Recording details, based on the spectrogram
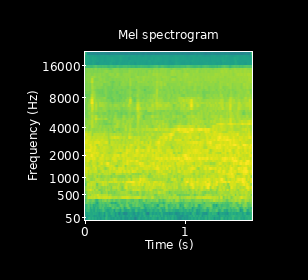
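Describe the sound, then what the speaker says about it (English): An old-school wrestling crowd roars approval for Tony Atlas, a steady wash of cheering and applause that holds at an even level throughout. "Tony Atlas, with his crowd roaring their approval"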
